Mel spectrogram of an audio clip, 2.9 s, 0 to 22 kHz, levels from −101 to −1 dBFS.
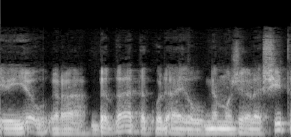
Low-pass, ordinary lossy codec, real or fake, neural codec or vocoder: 10.8 kHz; MP3, 96 kbps; fake; codec, 24 kHz, 0.9 kbps, WavTokenizer, medium speech release version 1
